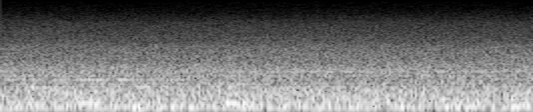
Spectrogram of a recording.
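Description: Steady low rumble of a large container ship passing close, with a faint steady hum over an even rush of noise.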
